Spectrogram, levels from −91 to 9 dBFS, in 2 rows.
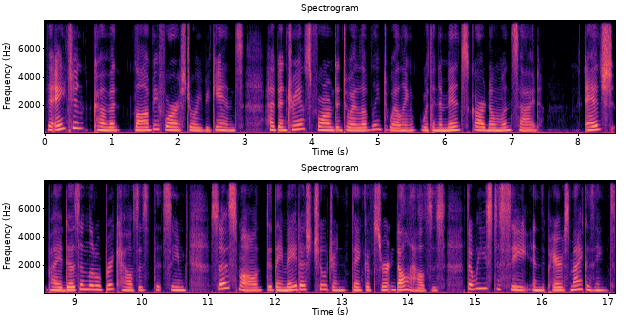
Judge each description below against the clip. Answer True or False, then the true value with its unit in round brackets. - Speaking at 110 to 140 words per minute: False (180 wpm)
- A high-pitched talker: True (250 Hz)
